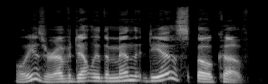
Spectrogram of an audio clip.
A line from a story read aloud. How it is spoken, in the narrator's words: said Pelton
